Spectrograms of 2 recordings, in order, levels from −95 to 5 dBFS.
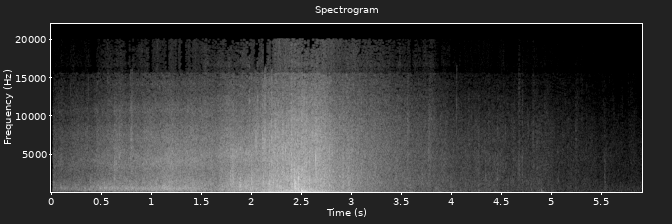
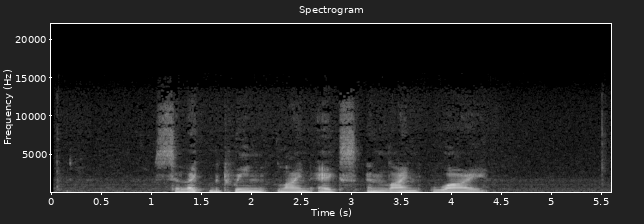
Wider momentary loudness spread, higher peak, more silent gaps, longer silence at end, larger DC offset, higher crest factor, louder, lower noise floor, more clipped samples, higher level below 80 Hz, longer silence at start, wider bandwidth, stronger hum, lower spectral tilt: first, 25 LU vs 10 LU; first, -2 dBFS vs -8 dBFS; neither; first, 2.1 s vs 1.25 s; neither; about the same, 24 dB vs 20 dB; first, -20 LUFS vs -27 LUFS; first, -67 dBFS vs -63 dBFS; neither; first, -48 dBFS vs -64 dBFS; second, 0 s vs 1.05 s; first, over 20 kHz vs 12.5 kHz; neither; second, -2.5 dB/octave vs -6.5 dB/octave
